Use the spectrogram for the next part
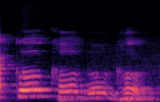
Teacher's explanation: ही 4 अक्षरं आपल्या घशापासून, कंठापासून निर्माण होतात बोलताना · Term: कंठ व्यंजने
